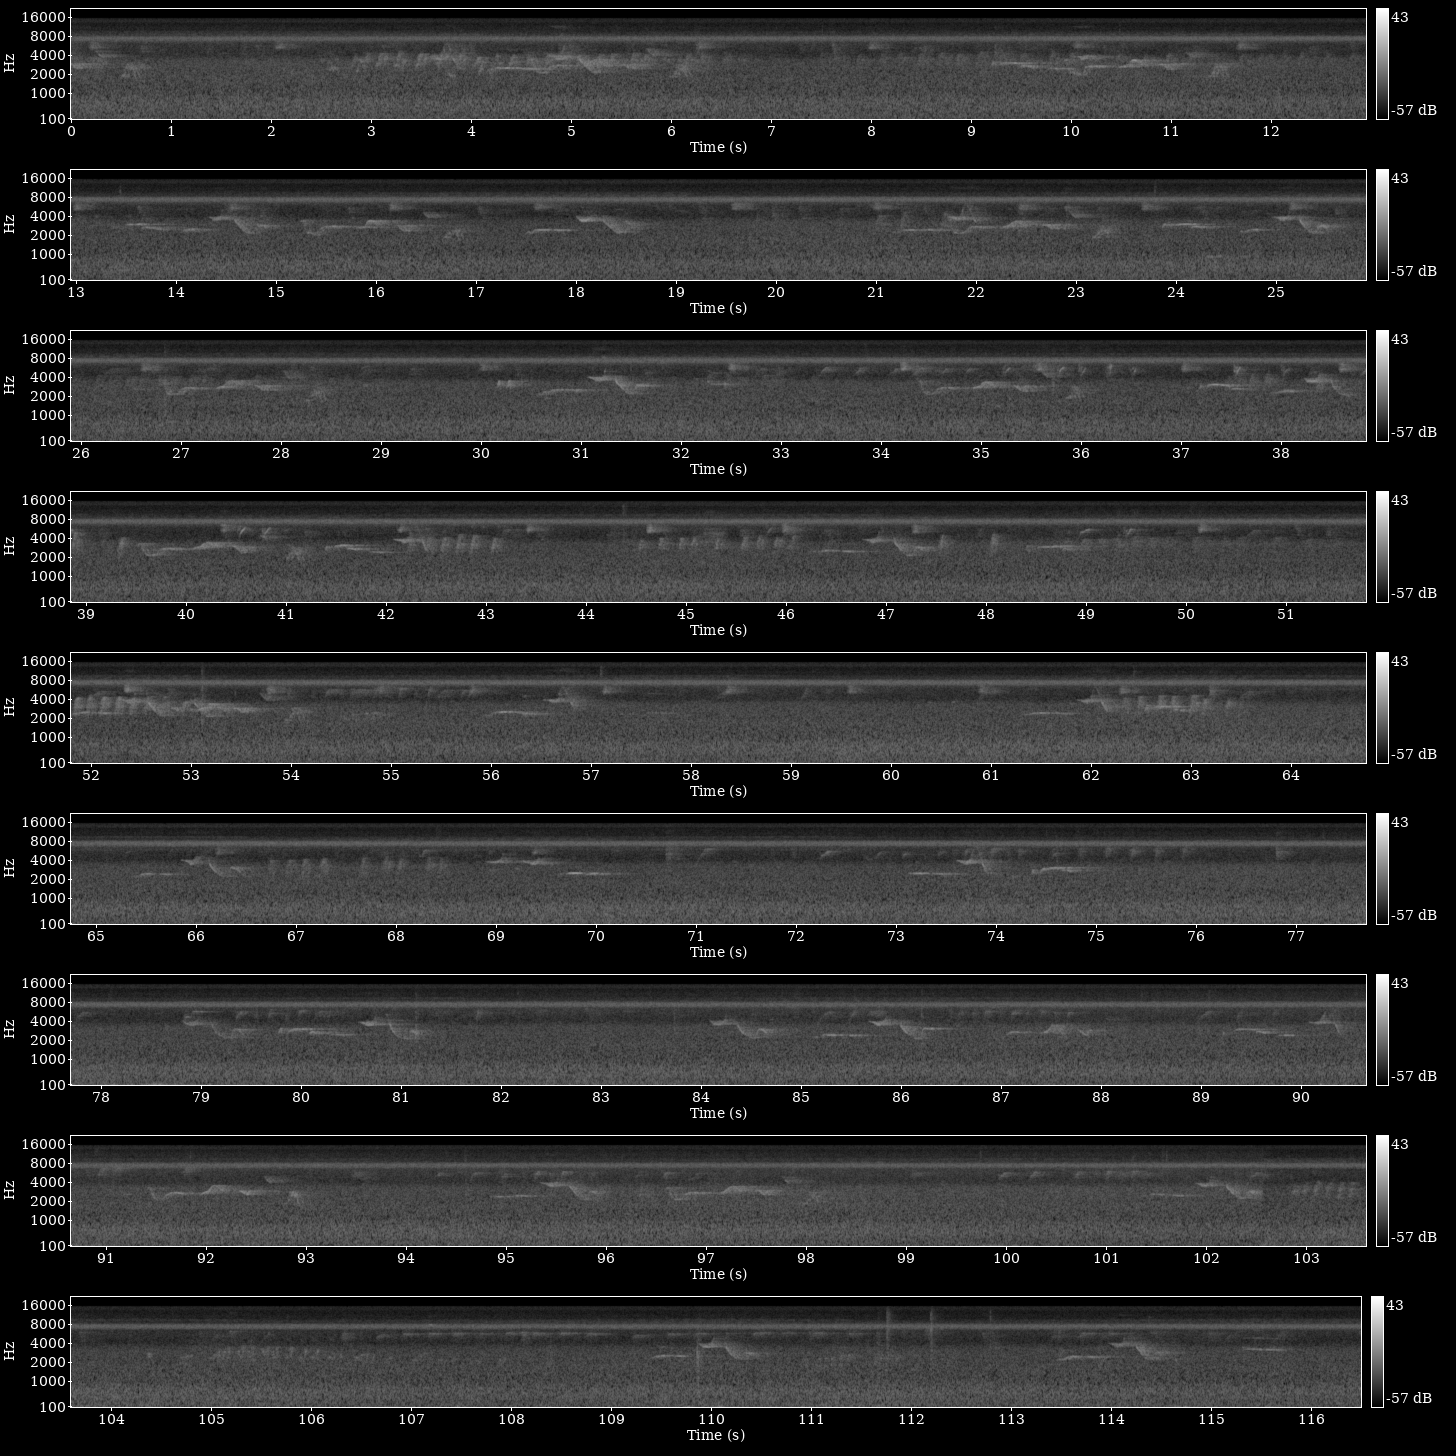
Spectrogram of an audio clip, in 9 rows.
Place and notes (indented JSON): {
  "title": "Jalan Similajau National Park, Bintulu, Sarawak, Maleisië - songbird and sea in Similajau NP",
  "date": "2007-12-29 18:21:00",
  "description": "small black and white birds with relatively big voices at the sseaqside inb Similajau National Park. We called them magpie finch, because that's what they look like to an European swampdweller. Similajau is a quiet amazing place ideal to relax.",
  "latitude": "3.35",
  "longitude": "113.16",
  "altitude": "10",
  "timezone": "Asia/Kuching"
}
